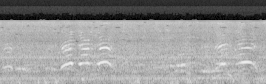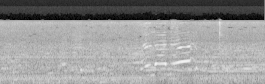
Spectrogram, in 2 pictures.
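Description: Men shout loudly in the distance.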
